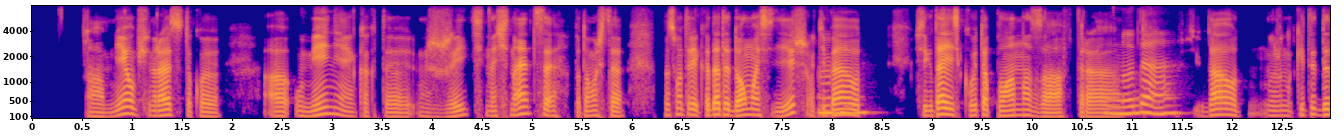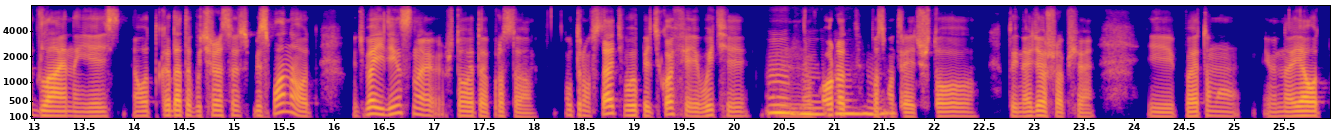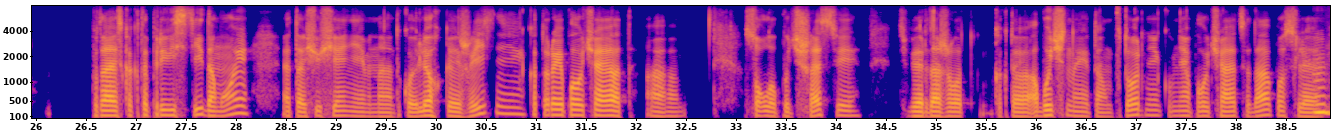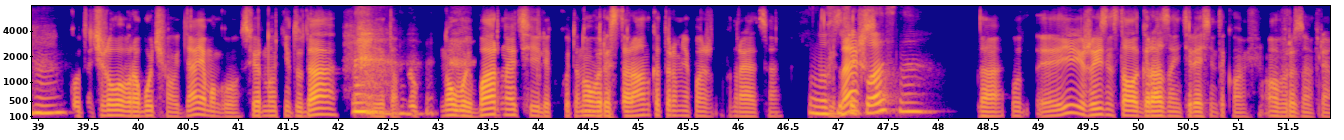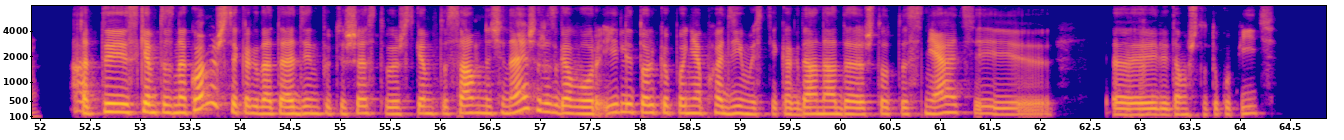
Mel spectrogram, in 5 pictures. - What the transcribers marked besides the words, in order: tapping; laugh
- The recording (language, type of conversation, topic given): Russian, podcast, Чему тебя научило путешествие без жёсткого плана?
